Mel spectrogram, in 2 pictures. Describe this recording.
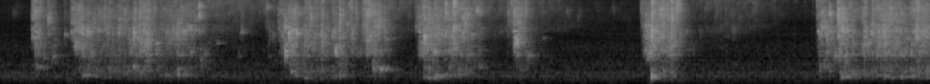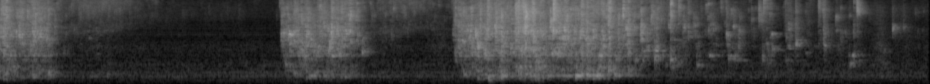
Dumped some old homemade soup out and decided, hey, this is a good chance to make a sound file :)
Great for someone being sick [out of either end]; simply add your own grunts and groans or whatever...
